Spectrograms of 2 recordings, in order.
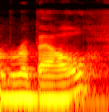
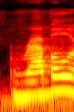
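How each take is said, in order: First: "rebel" as the verb, stress on the second syllable, re-BEL, rising. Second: "rebel" as the noun, stress on the first syllable, REB-el. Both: Shown as a demonstration. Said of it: "rebel or rebel".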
